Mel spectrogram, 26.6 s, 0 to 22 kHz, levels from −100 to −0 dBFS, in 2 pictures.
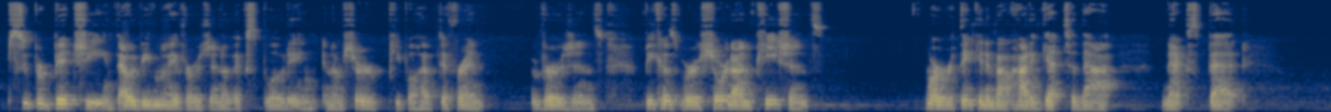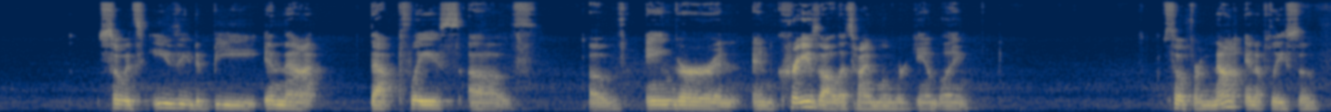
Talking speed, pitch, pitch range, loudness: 135 wpm, 130 Hz, 120-140 Hz, -33 LUFS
